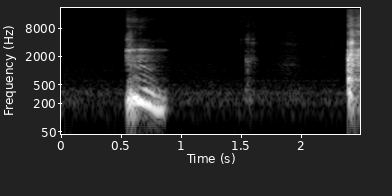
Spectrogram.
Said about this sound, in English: Apart from like coughing up a lung because I swallowed water down the wrong pipe, I don't know.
